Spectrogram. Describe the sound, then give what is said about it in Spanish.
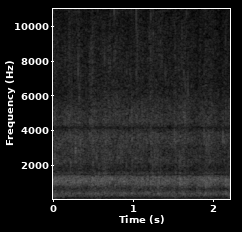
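A large crowd of worshippers claps together for the Lord after a prayer at a religious service, in a dense, steady wash of applause that stays loud and even throughout, with no voices standing out. “Dale un fuerte aplauso al Señor.”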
